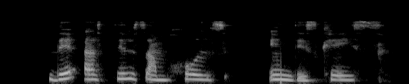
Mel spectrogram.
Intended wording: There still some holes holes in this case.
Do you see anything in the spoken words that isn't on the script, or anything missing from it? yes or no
yes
